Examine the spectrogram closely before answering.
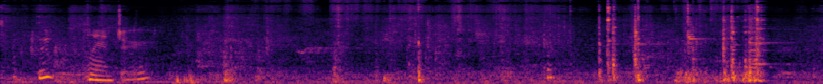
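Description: Glassware clinks as it is moved around.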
